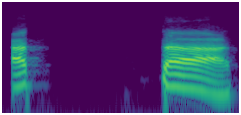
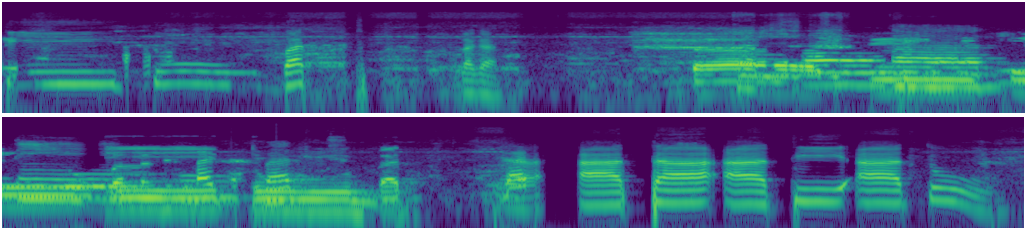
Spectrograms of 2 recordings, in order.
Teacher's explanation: salah satunya masuk ke huruf th Dal ta th Dal Ta ini adalah makhjnya ujung lidah bertemu pangkal gigi seri atas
